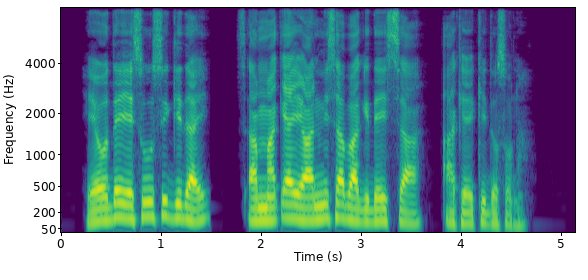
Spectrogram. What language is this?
Gofa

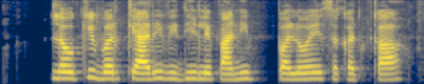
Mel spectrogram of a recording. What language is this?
Chhattisgarhi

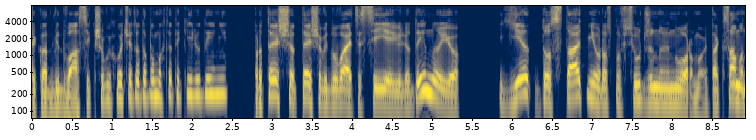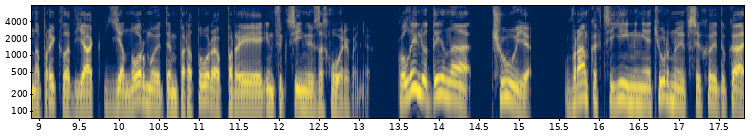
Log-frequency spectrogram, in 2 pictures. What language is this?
Ukrainian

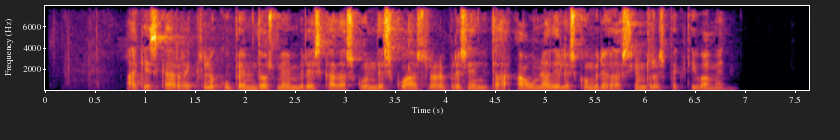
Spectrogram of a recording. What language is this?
Catalan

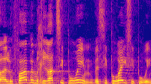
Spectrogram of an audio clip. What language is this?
Hebrew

